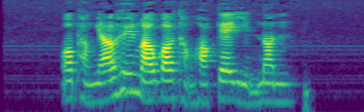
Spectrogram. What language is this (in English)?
Cantonese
